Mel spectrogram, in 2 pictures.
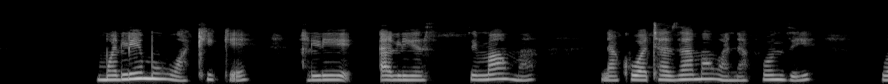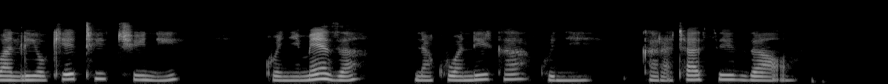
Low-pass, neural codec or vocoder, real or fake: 7.2 kHz; none; real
